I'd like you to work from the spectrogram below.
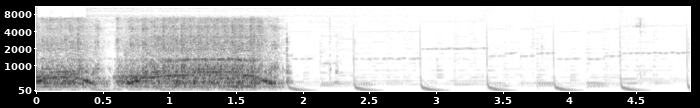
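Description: A sewing machine runs fast over a previous seam on a bra, loud and steady for almost two seconds, then slows to a string of separate, fainter stitch thumps.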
